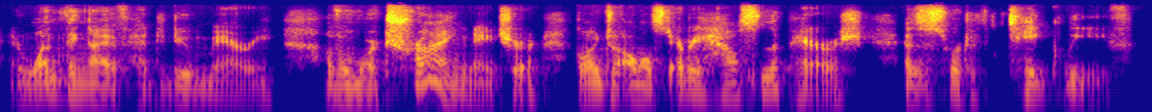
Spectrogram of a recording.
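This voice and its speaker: A deep-voiced man reading a patient sensible young woman. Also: fast, creaky, breathy edge, full character voice. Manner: calm, soothing. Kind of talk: reading a novel aloud.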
